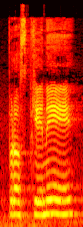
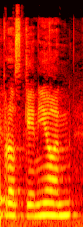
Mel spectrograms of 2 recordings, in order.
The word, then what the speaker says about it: proskenion: Estoy editando el video y me di cuenta de que pronuncié una palabra mal, porque yo dije proskené todas las veces y se dice proskenion.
